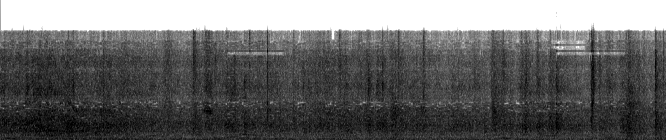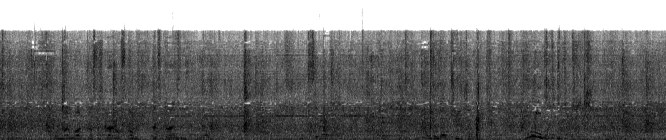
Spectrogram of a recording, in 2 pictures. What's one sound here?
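Rain lashes hard against a window.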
